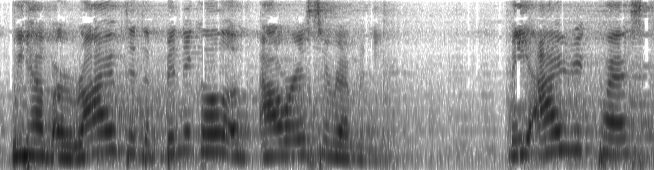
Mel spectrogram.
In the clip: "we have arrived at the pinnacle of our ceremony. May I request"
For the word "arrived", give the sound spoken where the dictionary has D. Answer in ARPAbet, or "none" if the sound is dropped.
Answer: D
